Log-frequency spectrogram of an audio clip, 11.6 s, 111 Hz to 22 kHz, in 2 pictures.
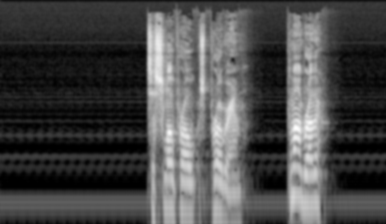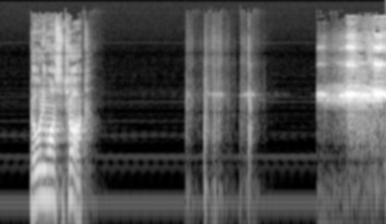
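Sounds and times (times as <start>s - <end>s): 
speech: 2.3s - 3.7s, 4.3s - 4.9s, 6.2s - 7.2s
soft knocks and clicks: 8.6s - 9.7s
crickets chirping: 10.6s - 11.5s.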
